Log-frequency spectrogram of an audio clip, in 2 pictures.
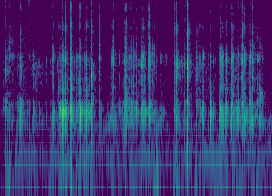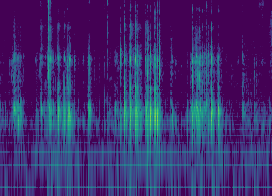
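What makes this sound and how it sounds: Long manicured nails scratch and tap the plastic back and bristles of a small, oval, dark compact hairbrush held close to the microphone. The result is crisp, crunchy scratching in rhythmic bursts, with dry mid-range rasps and quick clicking taps separated by brief quiet gaps.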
